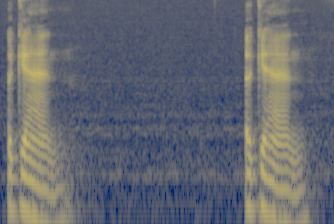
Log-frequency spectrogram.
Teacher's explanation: O primeiro A da palavra again. Muitas vezes ele é até imperceptível. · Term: schwa sound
